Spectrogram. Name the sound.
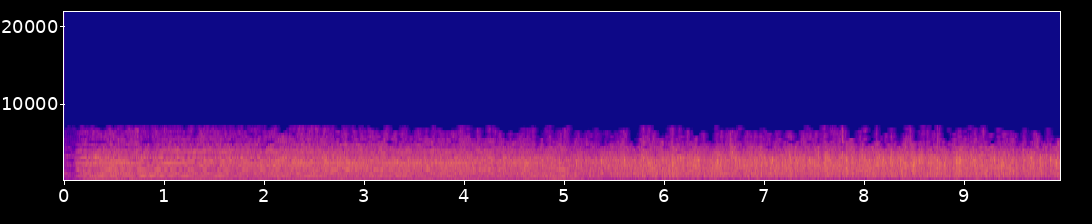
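studio audience applause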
